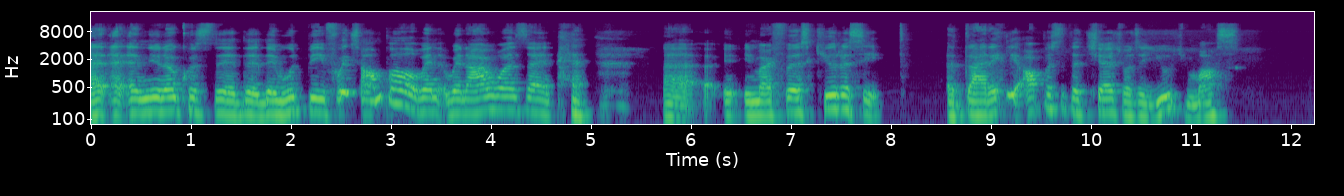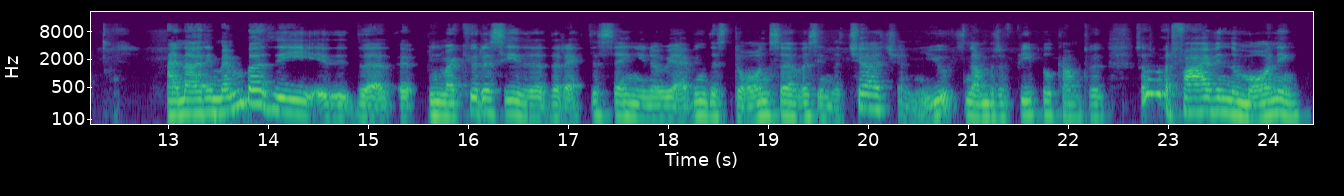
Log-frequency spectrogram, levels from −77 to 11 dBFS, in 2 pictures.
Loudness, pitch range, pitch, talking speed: -16 LUFS, 110-145 Hz, 125 Hz, 180 wpm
